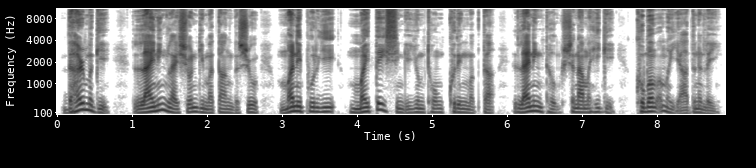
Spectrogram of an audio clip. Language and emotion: Manipuri, neutral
